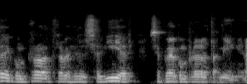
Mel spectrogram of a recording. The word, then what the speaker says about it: Elsevier: El libro está publicado por Elsevier con tal cual suena, Elsevier, pronunciado en español con V, y Elsevier le lleva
